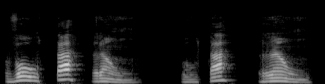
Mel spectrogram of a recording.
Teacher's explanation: a junção da vogal a com a letra m certo mas a letra M nesse caso está apenas acentuando a vogal a para dar esse som de um esse som anasalado e sabemos também que a letra M proporcionam um som vocálico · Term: ditongo nasal decrescente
